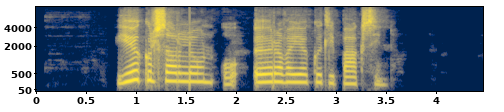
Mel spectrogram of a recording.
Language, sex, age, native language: Icelandic, female, 30-39, Icelandic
